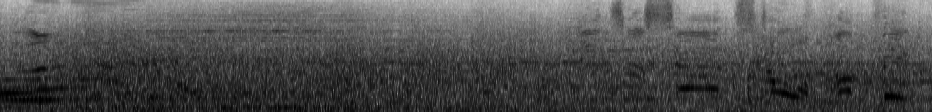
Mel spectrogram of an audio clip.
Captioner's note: wind whistling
